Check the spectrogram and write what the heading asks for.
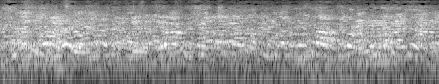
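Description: A crowd of many people talking at once, a steady babble of overlapping voices.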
